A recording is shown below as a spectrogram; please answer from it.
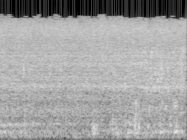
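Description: Kitchen faucet running in a steady stream onto and into a plastic bottle over a stainless steel sink as the bottle is rinsed out: an even rush of water.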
